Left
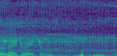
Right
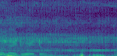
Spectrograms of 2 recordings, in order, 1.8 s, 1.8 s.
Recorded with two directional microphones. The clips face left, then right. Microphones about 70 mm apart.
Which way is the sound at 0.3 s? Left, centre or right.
Centre.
